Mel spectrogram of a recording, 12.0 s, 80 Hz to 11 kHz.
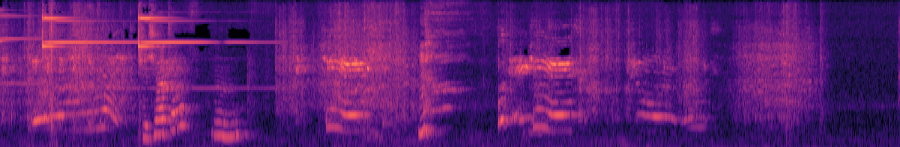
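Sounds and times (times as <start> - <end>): toy robot chirpy voice sounds: 4.3 - 5.4, 6.8 - 9.5.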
